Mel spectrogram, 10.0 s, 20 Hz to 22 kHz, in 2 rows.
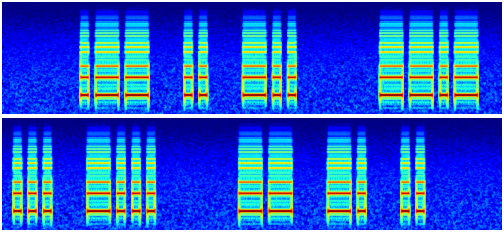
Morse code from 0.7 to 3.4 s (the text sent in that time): WID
